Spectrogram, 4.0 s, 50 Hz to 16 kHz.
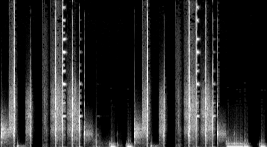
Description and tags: ClickerGroove 120bpm03 LoopCache AbstractPercussion
Abstract Percussion Loop made from field recorded found sounds
Abstract, Loop, Percussion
